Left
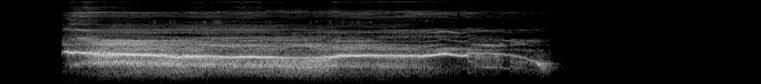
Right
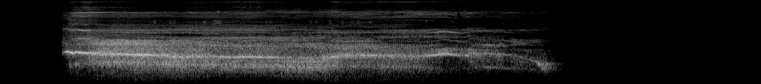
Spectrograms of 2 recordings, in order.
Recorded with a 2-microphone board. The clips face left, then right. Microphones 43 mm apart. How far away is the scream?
About 2.5 m.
